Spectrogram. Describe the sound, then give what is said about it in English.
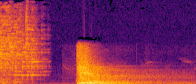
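A beer bottle dropped onto a console shatters in a loud, sharp crash of breaking glass. The crash trails off into a ringing, fading tinkle, after a brief burst of hiss just before the break. “You dropped your beer bottle on the console and it shattered. There is broken glass and beer all over the controls.”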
